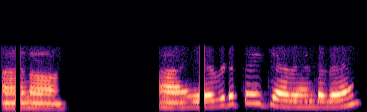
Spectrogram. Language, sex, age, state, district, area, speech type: Malayalam, female, 45-60, Kerala, Kottayam, rural, conversation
